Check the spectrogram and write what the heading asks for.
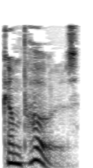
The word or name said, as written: compose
